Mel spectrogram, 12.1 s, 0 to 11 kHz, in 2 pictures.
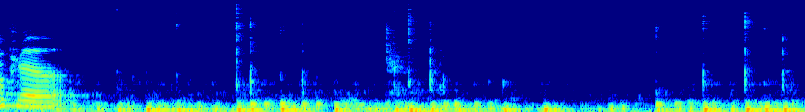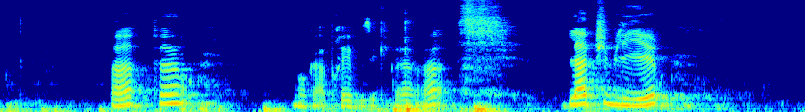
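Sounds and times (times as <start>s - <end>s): computer keyboard typing: 0.6s - 6.4s.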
